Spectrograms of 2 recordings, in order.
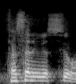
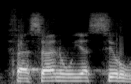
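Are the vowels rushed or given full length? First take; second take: rushed; full length. First: The short vowels are rushed and clipped. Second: Each short vowel gets its full length. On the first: The speaker calls it wrong. "ربما البعض يقول" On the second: The speaker calls it right. "لا ... نعطي الفاء ... الفتحة التي على الفاء نعطيها قدرها"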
